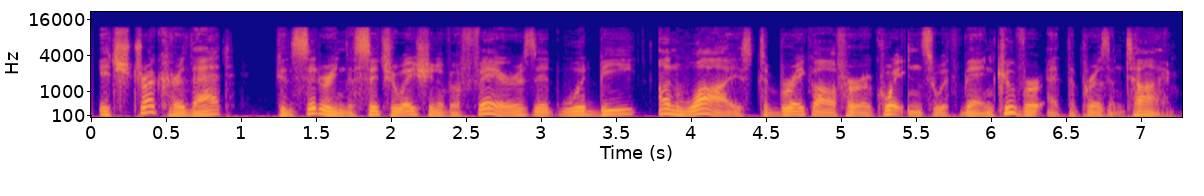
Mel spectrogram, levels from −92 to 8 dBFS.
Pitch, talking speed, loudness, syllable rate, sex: 115 Hz, 200 wpm, -17 LUFS, 5.7 syllables/s, male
